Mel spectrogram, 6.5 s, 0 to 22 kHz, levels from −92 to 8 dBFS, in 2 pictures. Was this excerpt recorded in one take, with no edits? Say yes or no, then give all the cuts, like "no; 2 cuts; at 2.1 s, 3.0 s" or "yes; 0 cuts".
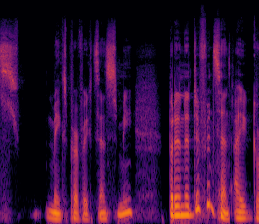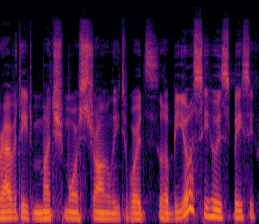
no; 1 cut; at 2.9 s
